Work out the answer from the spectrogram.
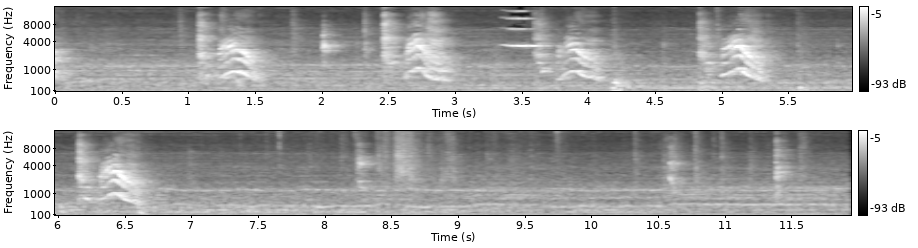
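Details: A pet parrot, a Quaker parrot or an African grey kept together, gives a run of harsh, arching squawks, some almost meow-like, with a few brief clear whistles.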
